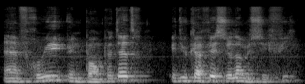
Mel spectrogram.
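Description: A woman's voice: low voice, expressive, normal speed. A man voicing a proud young mother who answers tersely and with irony. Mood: guarded. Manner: terse, ironic. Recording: roomy with faint hiss.

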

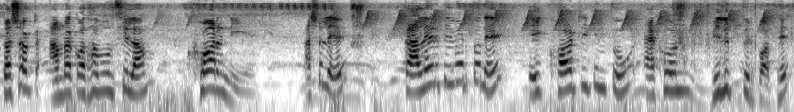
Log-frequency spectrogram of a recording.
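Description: A man hosting a casual explainer video for viewers, talking haltingly with many drawn-out fillers. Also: very high-pitched, lively intonation, a crowd in the background. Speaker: video host addressing viewers.

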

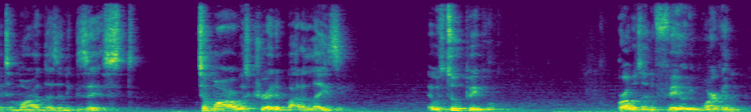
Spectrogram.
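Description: A man's voice: mid-range voice, a little mellow. Preaching man in a roomy space. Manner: preaching, with rhetorical questions. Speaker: host. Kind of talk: motivational talk. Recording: roomy echo with faint music.

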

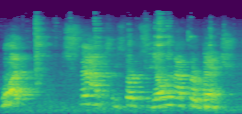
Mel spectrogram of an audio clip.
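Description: A man in his forties speaking as master of ceremonies at an awards banquet, telling a lively, joking story and acting out the shouting. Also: high-pitched, normal speed, a little hiss or hum. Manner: animated, joking anecdotes with acted-out shouting. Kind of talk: after-dinner storytelling speech. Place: large banquet hall. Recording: echoey hall from far off, faint dish clatter.

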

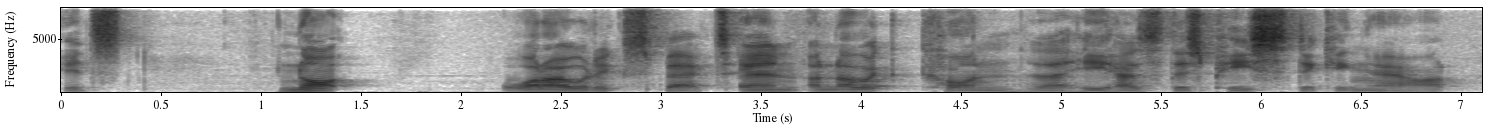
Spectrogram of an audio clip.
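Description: A man giving a casual hands-on toy review in a dim room, talking in a rambling, halting way with many restarts. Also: medium pitch, fairly even intonation, a bit bright.

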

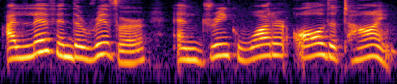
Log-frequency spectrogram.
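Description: Confident storybook hippo, slow and easy, woman reading. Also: fairly high pitch, animated.

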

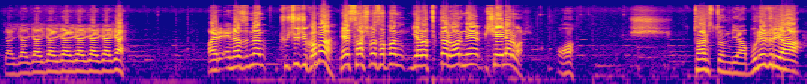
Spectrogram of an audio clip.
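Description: A man giving casual let's-play commentary, excitable, talking to his viewers and cursing at the game. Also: sits high, moderate pace, faint music behind. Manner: excitable, talks to viewers, mutters and curses at the game. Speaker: gaming YouTuber.

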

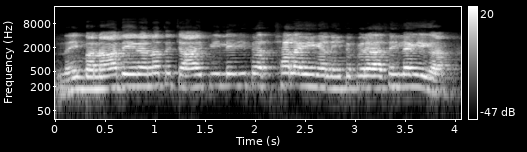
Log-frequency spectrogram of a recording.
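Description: Bright-voiced man vlogging in echoey kitchen. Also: sits high, level tone, brisk. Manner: chatty, addresses viewers as friends. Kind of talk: casual home vlog. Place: home kitchen.

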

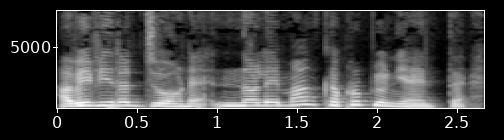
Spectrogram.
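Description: A woman's voice: a little high, expressive, unhurried, warm tone, pitched above the performer's own voice. A woman voicing a cocky young man who talks in a teasing, brash way, in a storybook reading. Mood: leering.

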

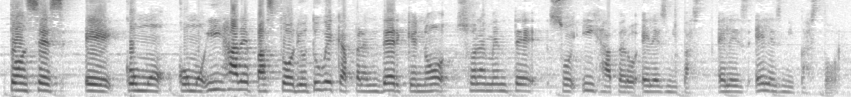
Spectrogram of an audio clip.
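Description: Woman, pastor's daughter guest; earnest preachy testimony, repeats for emphasis, soft music faintly underneath. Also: mid-range voice, fairly even intonation, unhurried, few pauses. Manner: mixes in English words. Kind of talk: emotional testimony in a church interview.

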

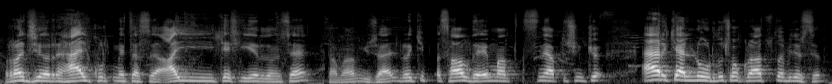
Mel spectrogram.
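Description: Excitable young man commentating a game. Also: a little high, normal speed. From Turkey. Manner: excitable, yells at players when the fight heats up. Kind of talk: live gameplay commentary.

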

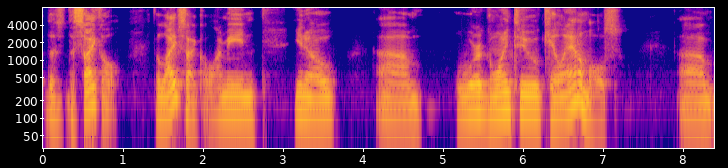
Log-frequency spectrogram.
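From a small room in his home, a Michigan weight-loss vlogger in his fifties hosts a casual live chat, speaking into a large desk microphone in front of a webcam. His pitch is medium, and he talks frankly, rambling from one story to the next.

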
